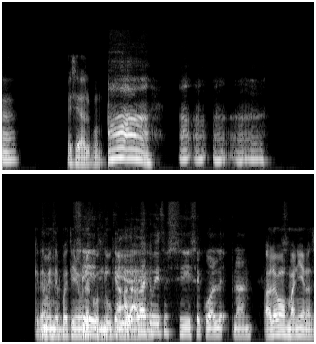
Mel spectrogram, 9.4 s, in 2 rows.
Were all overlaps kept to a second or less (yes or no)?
no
